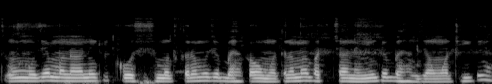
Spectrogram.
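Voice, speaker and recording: A man's voice: fairly high pitch, flat delivery, fairly quick, dark tone. A young man on a staged romantic phone call, sulking and insisting he is fine. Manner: sulky, hurt, keeps insisting he is fine.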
